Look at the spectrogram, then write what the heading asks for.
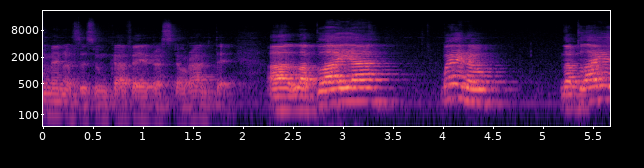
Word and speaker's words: restaurante: Because all of my students, for some reason, want to say restaurante. But it's restaurante, restaurante, okay?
